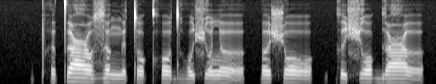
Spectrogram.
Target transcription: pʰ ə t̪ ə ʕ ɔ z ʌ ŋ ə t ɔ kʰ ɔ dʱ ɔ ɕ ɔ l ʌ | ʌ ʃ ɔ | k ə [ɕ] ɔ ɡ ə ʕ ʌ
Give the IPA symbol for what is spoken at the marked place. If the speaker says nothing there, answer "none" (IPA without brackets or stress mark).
ɕ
